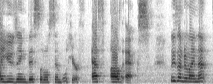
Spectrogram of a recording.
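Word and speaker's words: f(x): on the side here this is pronounced f of X it is not F times X definitely not x times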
